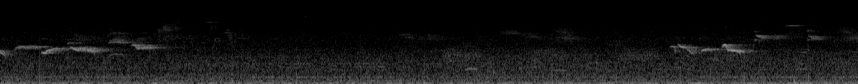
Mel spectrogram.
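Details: A single bird in a long singing session on the Zmajčkova pot trail, Slovenske Konjice, Slovenia, delivers two short warbled phrases of twisting whistled notes about six seconds apart over steady low background rumble.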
